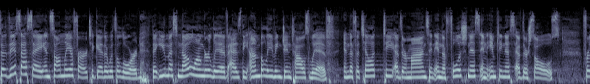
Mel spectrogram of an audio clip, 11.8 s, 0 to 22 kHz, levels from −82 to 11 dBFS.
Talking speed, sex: 195 wpm, female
